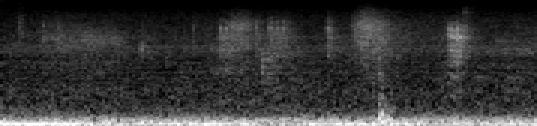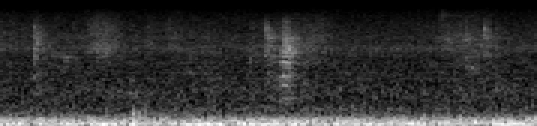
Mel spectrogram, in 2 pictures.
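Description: Clothing rustles softly as a woman moves her arms.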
